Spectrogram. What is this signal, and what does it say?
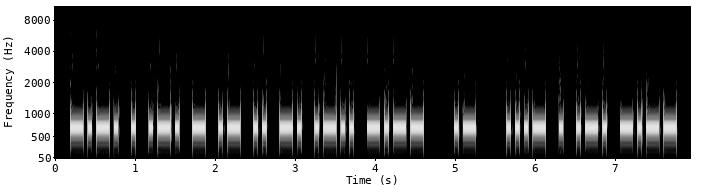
Morse code, heard as a keyed tone, about 22 wpm, 700 Hz. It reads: CERTAINLY A VERY
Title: Sentences from Top 1000 Words - Review Part 3 - 22wpm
